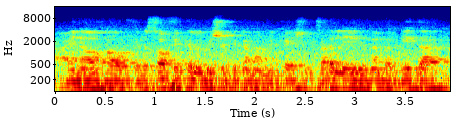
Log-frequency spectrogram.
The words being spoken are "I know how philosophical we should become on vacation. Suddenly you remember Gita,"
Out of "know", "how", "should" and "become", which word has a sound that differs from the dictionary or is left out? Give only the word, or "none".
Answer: none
